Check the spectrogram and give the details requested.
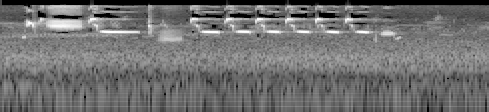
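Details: Sweet song of a North American Song Sparrow in a bush by a beaver pond on a northern USA oak savanna: a whistled high note, a brief low buzz, then roughly seven quick, crisp repeated notes.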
